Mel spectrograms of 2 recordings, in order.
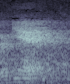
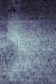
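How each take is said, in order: First: The vowel sounds like 'yen'. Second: The vowel sounds like 'yan'. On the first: The speaker calls it right. "quello è Mien" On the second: The speaker calls it wrong. "non è Mian"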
